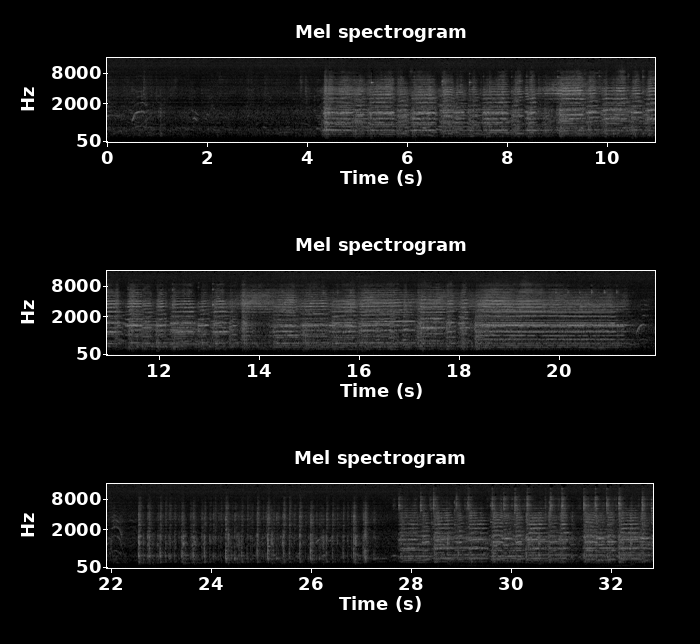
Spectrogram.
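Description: Marching band playing loud sustained chords after a soft opening. The full band comes in about four seconds in, drops to a softer passage a little past the middle, then comes back loud near the end.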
